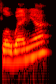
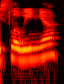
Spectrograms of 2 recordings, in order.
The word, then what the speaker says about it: Slowenya: off with a group i think it's pronounced slowenya it could be slowing ya but i'm gonna roll with sloenya uh s-l-o-w-e-n-y-a they are from turku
